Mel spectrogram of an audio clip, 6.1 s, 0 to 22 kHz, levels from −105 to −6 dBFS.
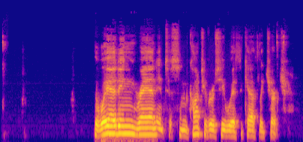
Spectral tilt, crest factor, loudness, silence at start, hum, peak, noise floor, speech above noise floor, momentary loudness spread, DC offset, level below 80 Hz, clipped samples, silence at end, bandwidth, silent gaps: -6.5 dB/octave; 18 dB; -18 LUFS; 1.9 s; none; -2 dBFS; -85 dBFS; 68 dB; 15 LU; under 0.1%; -56 dBFS; under 0.1%; 0.35 s; 10.5 kHz; none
